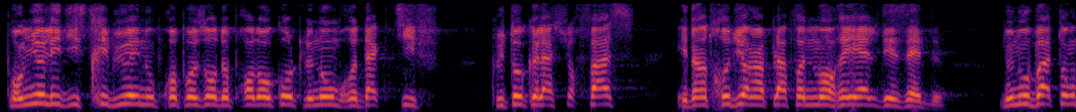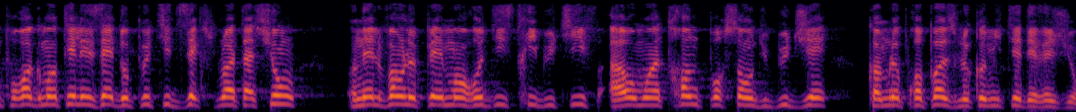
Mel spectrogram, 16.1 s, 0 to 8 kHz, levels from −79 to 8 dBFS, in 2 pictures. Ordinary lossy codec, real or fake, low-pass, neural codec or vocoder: Opus, 24 kbps; real; 7.2 kHz; none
